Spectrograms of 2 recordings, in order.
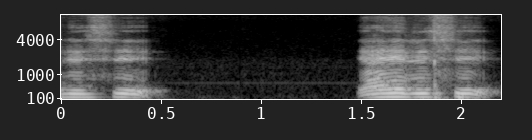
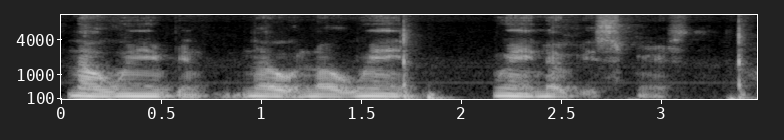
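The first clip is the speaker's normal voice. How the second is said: lower, softer mocking voice; a mild mock of the guest's denial; mocking quote; 7 semitones lower, 6 dB quieter, faster than usual. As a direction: parrot him with scorn. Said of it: "homie that would be like".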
